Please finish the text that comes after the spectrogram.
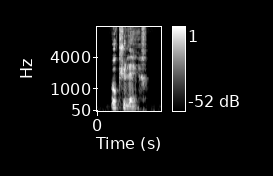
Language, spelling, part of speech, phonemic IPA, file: French, oculaire, adjective / noun, /ɔ.ky.lɛʁ/, LL-Q150 (fra)-oculaire.wav
- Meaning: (adjective) eye; ocular; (noun) eyepiece, ocular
